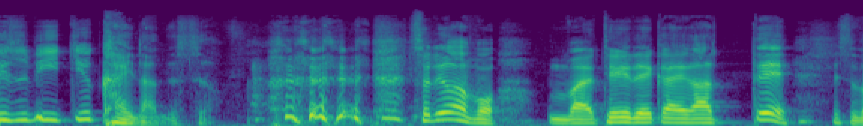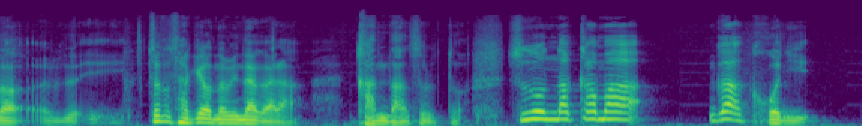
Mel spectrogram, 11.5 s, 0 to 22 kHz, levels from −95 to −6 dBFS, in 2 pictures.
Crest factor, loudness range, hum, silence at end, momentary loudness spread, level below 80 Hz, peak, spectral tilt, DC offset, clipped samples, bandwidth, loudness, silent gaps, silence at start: 16 dB; 3 LU; none; 0.35 s; 16 LU; -48 dBFS; -8 dBFS; -7 dB/octave; under 0.1%; under 0.1%; 12.5 kHz; -24 LUFS; none; 0 s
